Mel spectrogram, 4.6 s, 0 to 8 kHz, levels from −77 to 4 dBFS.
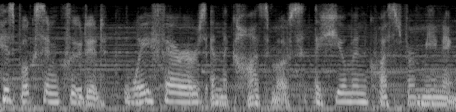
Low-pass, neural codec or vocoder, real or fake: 7.2 kHz; vocoder, 24 kHz, 100 mel bands, Vocos; fake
